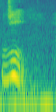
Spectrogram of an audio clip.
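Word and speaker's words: じ: Actually, shi with dakuten is pronounced as ji.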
